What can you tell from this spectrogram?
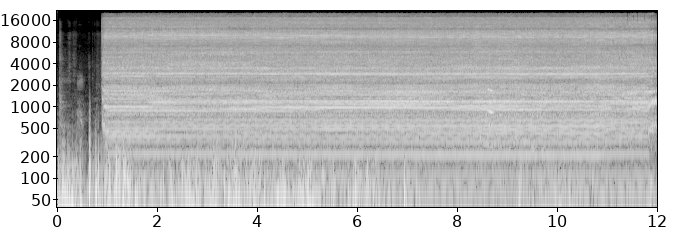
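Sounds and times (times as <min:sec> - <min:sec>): electric air pump motor running: 0:00.9 - 0:12.0.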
